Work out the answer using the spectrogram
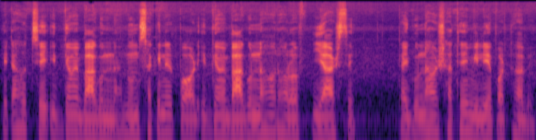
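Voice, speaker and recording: Male Quran teacher, patient syllable-by-syllable tajweed lesson, monotone delivery. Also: medium pitch, slight background noise. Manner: slow, patient, drawn-out syllables with explanations.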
